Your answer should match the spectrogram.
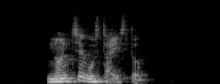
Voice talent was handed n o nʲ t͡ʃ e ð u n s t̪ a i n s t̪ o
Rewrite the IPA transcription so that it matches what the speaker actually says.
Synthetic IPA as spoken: n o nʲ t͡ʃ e ɣ u s t̪ a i s t̪ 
